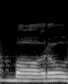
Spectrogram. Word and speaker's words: bottle: Você fala na Inglaterra, borrow, nos Estados Unidos. Se T. Eles falam com som de rá.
